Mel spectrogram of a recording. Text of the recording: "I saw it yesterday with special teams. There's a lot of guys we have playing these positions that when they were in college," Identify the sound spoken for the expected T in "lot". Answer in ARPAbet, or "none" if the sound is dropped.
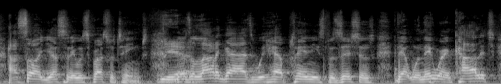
T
